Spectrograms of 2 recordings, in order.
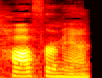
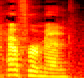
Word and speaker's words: Hofferman: Pronounced Hofferman, but spelled the way it is. Okay, Hofferman. Okay, I like that. Not Hefferman. Hofferman.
